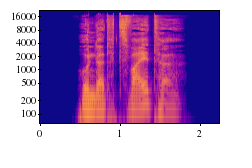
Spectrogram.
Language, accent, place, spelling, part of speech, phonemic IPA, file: German, Germany, Berlin, hundertzweite, adjective, /ˈhʊndɐtˈt͡svaɪ̯tə/, De-hundertzweite.ogg
- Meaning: alternative form of hundertundzweite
